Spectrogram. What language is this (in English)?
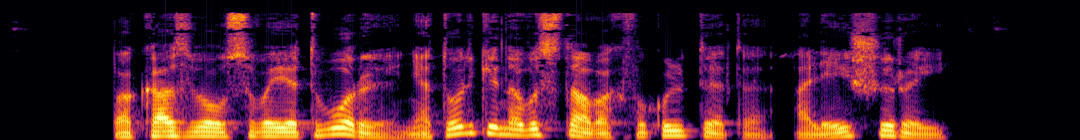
Belarusian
